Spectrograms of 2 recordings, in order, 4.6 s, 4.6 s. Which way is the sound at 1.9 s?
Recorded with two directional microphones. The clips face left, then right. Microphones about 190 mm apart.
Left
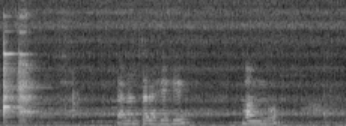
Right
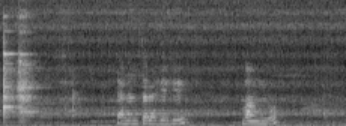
35° right (ahead or behind).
